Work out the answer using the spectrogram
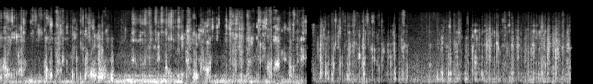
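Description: Close-miked eating sounds of candy being chewed: wet, dense crackling full of small clicks. It breaks off for a moment about four seconds in, then resumes and stops near the end.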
